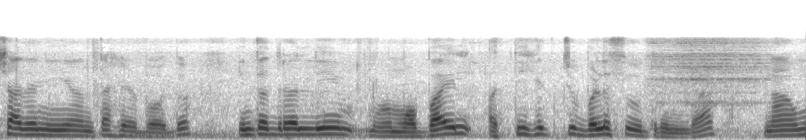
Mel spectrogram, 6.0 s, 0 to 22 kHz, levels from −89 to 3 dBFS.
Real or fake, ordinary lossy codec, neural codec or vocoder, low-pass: real; AAC, 48 kbps; none; 7.2 kHz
